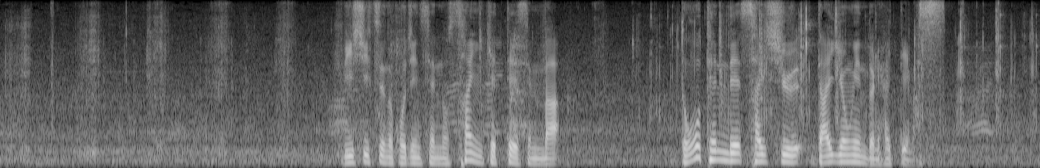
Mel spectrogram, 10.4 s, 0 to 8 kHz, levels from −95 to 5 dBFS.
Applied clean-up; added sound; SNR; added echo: none; Chewing, mastication; 18 dB; none.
